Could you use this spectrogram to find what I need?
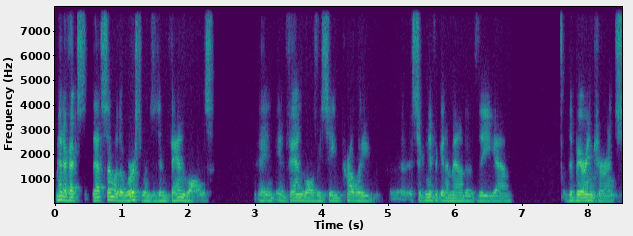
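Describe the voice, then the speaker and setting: With a somewhat breathy, medium-pitched voice, a man speaks at a fairly quick pace in a monotone, flat delivery broken by long, frequent pauses. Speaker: engineer presenter. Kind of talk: webinar presentation. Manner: fast.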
